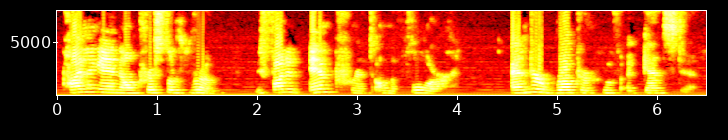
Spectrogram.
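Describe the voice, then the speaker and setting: A woman's voice: sits high, fairly even intonation, a little slow. A young adult woman reading scripted dramatic narration for a story, recorded echoey and off the microphone. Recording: distant echoey home microphone. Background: soft music.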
